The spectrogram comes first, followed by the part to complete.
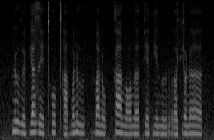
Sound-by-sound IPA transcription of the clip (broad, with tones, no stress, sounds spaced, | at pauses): ɳ ɯ˥˧ ð ø˧˩ pʲ a˥ z e˧˩ t̪ʰ o˥˧ t̪ʰ a˩˧ b ʌ˥ ɳ ɯ˧ | b a˥˧ ɳ o˩˧ kː a˥˧ ð ɔ˩˧ ð ɜ˩˧ k e˧ pʲ e˧ ð ɯ˩˧ r ʌ˩˧ fʲ ɔ˧ ɳ ɜ˥˧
